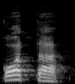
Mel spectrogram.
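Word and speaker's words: quota: espero das duas maneiras mas a pronúncia é uma só eu só posso eu só devo dizer cota é a palavra 14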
